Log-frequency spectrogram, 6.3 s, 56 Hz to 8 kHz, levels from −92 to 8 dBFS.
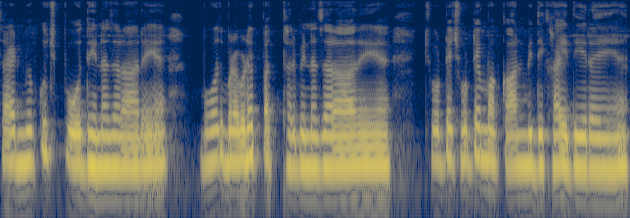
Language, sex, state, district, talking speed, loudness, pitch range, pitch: Hindi, female, Chhattisgarh, Rajnandgaon, 220 wpm, -14 LUFS, 175-200 Hz, 185 Hz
